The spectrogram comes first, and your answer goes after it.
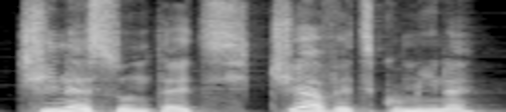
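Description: A man voicing a grieving former executioner who speaks in a sorrowful, sighing, low way, in an audiobook reading. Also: very animated, warm tone, close to an everyday voice. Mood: wary. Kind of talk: audiobook character voice.

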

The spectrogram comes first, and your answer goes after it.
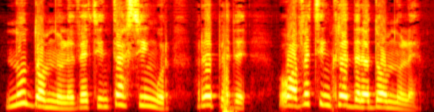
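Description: Woman voicing a cunning male guide, servile, sly, raised pitch, storybook reading. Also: lively intonation, warm tone, lightly acted. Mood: urgent. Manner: sly, deferential, talking his way out.

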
